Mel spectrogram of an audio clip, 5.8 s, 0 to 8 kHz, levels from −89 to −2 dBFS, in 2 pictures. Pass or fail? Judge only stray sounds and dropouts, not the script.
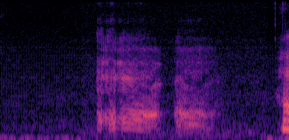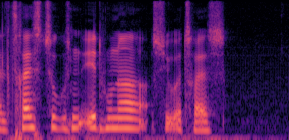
fail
